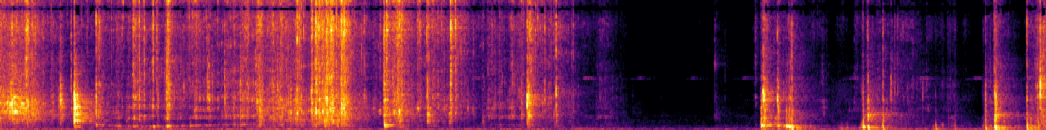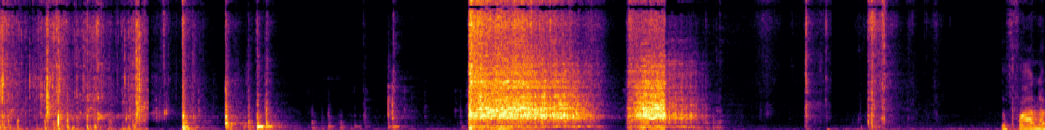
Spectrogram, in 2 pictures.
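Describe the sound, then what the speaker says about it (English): A blender grinds eggshells into fine powder, with loud rattling, crunchy bursts that start and stop in several pulses and stretches of quiet between them, close to the listener. "we're going to take our blender and throw our eggshells in there"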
